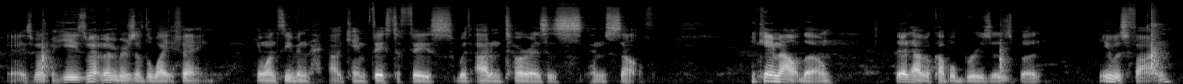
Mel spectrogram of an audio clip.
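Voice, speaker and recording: A young man improvising a fan-fiction story aloud, halting, with many restarts and fillers. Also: sits low, animated, a little mellow, no room sound.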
